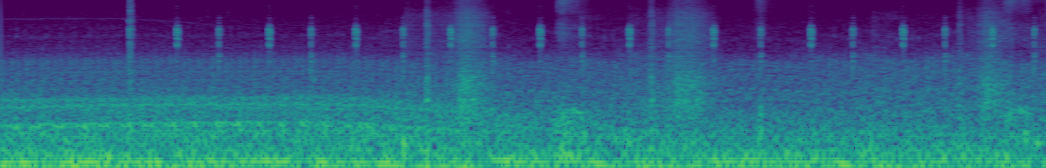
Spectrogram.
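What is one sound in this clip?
A turn signal ticks rapidly.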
